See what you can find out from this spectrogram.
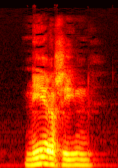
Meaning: to look down (on)
- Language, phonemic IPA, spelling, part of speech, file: Dutch, /ˈnerzin/, neerzien, verb, Nl-neerzien.ogg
